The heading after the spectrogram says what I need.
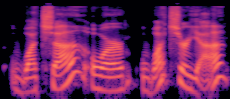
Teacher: Then you have phonetic reductions. What are you becomes whatcha or whatcherya, depending on speed and accent.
